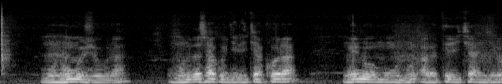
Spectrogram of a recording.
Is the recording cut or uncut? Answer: uncut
